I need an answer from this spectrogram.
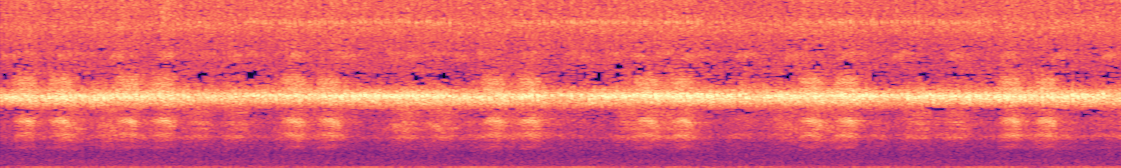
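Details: Several common true katydids calling after dark in eastern U.S. deciduous woodland in the Ozarks: short grating pulses in pairs and threes, repeated roughly every second, layered over constant shrill insect buzzing.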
